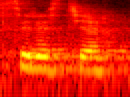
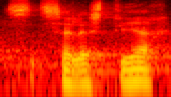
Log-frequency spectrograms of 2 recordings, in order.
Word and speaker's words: Célestière: kuin näkyy, tässä on La Célestière, how you pronounce it? Célestière. Célestière, suunnilleen näin.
